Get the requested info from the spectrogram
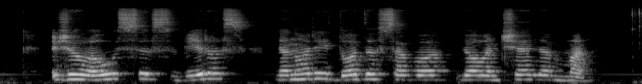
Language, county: Lithuanian, Klaipėda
